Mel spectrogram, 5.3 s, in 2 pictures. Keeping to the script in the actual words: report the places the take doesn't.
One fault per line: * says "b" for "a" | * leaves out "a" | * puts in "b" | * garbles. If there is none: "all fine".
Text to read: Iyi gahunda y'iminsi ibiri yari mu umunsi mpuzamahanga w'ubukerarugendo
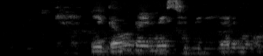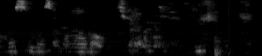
all fine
